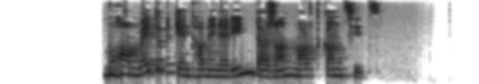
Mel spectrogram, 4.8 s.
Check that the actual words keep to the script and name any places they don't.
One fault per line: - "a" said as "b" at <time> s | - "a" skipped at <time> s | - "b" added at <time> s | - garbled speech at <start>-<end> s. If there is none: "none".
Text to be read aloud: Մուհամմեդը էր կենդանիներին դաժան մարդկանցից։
none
